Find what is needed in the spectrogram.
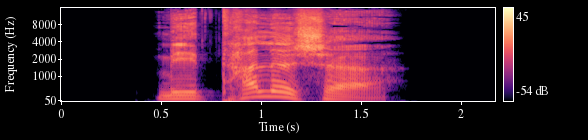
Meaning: inflection of metallisch: 1. strong/mixed nominative masculine singular 2. strong genitive/dative feminine singular 3. strong genitive plural
- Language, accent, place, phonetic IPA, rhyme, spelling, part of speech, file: German, Germany, Berlin, [meˈtalɪʃɐ], -alɪʃɐ, metallischer, adjective, De-metallischer.ogg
